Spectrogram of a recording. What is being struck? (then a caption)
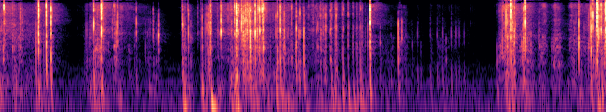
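Plastic film packaging bag. Fingertips squeeze and crinkle a glossy blue plastic film bag printed with icons, holding a memory foam insole. Bright, papery crackles and crunches come in irregular bursts, with short silent gaps between them. The crinkling swells at the start, in the middle and again near the end.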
